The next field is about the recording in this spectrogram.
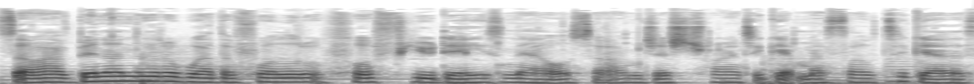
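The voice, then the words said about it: Nasal, congested voice. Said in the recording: “I sound a little nasally”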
